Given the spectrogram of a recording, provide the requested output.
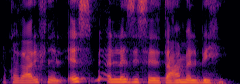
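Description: A woman's voice: mid-range voice, fairly even intonation, very fast, darkish tone, close to an everyday voice. A woman voicing a male military attaché who speaks urgently and in clipped lines under pressure. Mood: strained.

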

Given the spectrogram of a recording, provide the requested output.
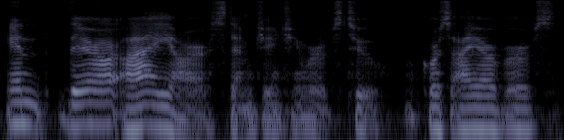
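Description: A man's voice: medium pitch, unhurried, gravelly, fairly bright tone. A man teaching Spanish verb conjugations, patiently thinking aloud and pointing things out as he writes. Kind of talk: explaining grammar at a whiteboard.

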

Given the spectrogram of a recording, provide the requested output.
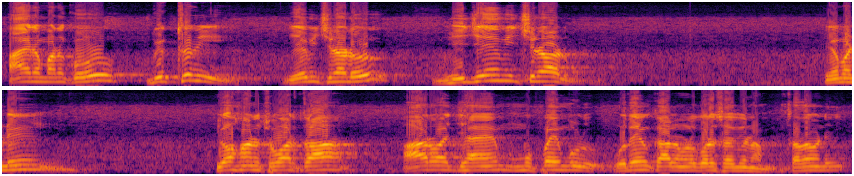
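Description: A man's voice: fairly high pitch, a little slow, long pauses, a little hiss or hum, rough recording. A male pastor preaching a sermon at a church service. He is emphatic and keeps quizzing the congregation with repeated questions.

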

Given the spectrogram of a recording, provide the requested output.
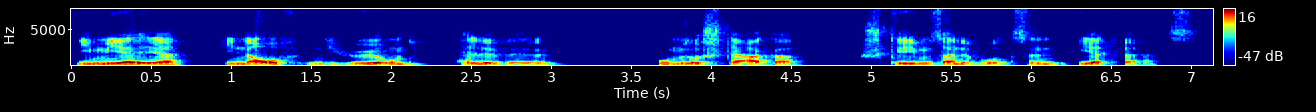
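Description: A man as a grave, slow-speaking sage. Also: fairly low pitch, fairly even intonation, a little mellow. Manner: grave, measured teaching tone. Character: solitary wise old male sage, calm and grave.

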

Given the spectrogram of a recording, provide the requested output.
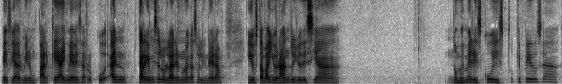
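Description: A woman in her twenties with a Mexican accent, a podcast guest telling her own life story bluntly, full of slang and constant swearing. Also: fairly high pitch. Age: 20s. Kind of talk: candid personal storytelling.

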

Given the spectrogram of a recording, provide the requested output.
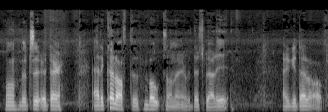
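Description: A teenage man filming a casual farm vlog on his phone, rambling as he shows off the barn, the animals and a trailer. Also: a bit bright. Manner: rambling, talks to the animals in a high baby voice. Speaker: farm vlogger. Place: outdoors on a farm and in an open wooden barn. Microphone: phone camera held at arm's length.

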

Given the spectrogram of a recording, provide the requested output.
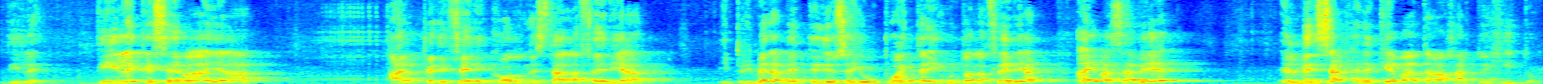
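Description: A man's voice: a little high, normal speed, distant mic. Middle-aged man preaching, echoey hall. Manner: animated storytelling full of diminutives. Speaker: religious speaker. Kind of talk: sermon with folksy stories.

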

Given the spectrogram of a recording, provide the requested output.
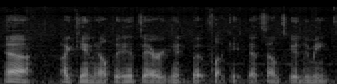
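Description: A man's voice: deep voice, flat delivery, fairly quick, a little mellow, slight background noise. A man casually commenting on a fantasy game as he plays, laid-back and swearing. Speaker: let's play host.

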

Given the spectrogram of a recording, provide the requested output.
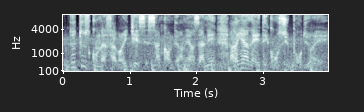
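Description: An actor playing a defiant, conspiracy-minded radio broadcaster in a video game, preaching with emphatic folksy rhetoric. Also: male voice, mid-range voice, huge pitch swings, brisk, over music. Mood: bitter ranting.

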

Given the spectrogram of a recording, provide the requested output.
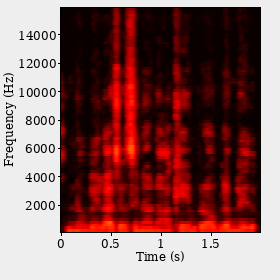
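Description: A woman's voice: on the high side, little pitch movement, fast, dark tone, no echo, soft background music, natural voice. A woman voicing a cheeky young woman who teases and mocks her cousin. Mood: mocking. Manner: mocking, teasing.

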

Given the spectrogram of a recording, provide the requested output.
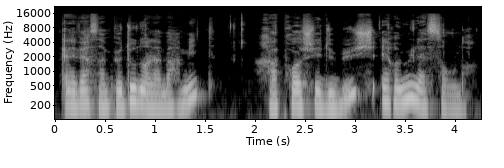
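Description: A woman narrating an audiobook in a calm, measured reading voice. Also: mid-range voice, breathy edge, no echo. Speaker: audiobook reader.

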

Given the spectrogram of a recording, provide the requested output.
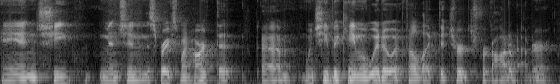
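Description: A man's voice: low-pitched, steady tone, fairly bright tone. A man in his thirties giving a casual Bible lesson to a webcam in a small home study, reading passages aloud and talking earnestly with fillers and restarts. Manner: earnest and conversational, with fillers, restarts and emotional pauses. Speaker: Bible teacher. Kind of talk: casual teaching to camera, reading scripture aloud.

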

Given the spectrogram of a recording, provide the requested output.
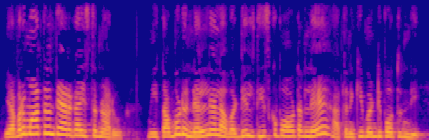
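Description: A woman reading the part of a resentful, sharp-tongued housewife who scolds sarcastically. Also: sits high, expressive, a little fast, highs cut off. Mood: scolding.

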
